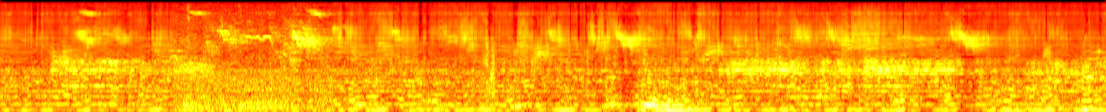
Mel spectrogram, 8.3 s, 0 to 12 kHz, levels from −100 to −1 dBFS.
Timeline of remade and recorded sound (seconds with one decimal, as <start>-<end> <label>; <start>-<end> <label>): 0.0-1.3 remade; 1.3-2.5 recorded; 2.5-8.3 remade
